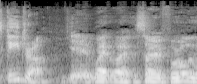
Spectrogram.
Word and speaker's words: Ghidorah: King Ghidorah, who people just call him Hydra, but get your shit right, it's King Ghidorah.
